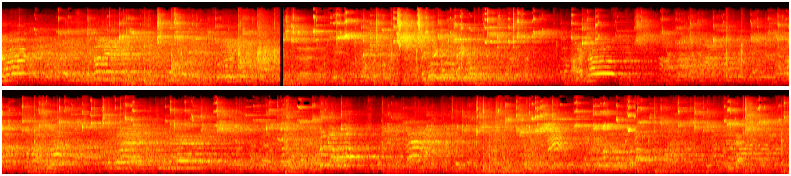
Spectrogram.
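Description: Basketball game in a gymnasium: the ball bouncing on the court amid many echoing crowd voices and shouts, with one loud shout about twelve seconds in.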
